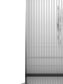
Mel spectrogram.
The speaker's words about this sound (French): Voilà, voici la première sonnerie. Deuxième sonnerie. Troisième sonnerie.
